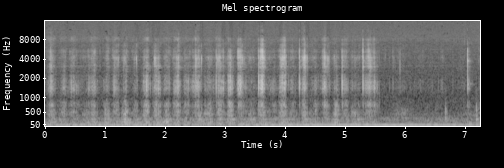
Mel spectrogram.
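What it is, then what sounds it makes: Metal microphone housing scratched with nails. Long pointed nails of both hands scratch rapidly across the black metal top of a 3Dio microphone's hollow housing. The result is a quick, uneven run of bright, crisp scraping strokes with very short decay, which thins out and turns sparser near the end.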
